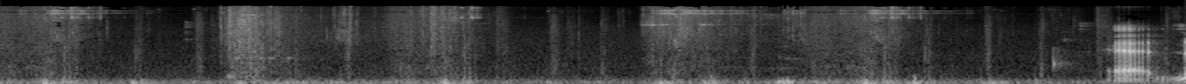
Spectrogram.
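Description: Footsteps run lightly over sand.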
